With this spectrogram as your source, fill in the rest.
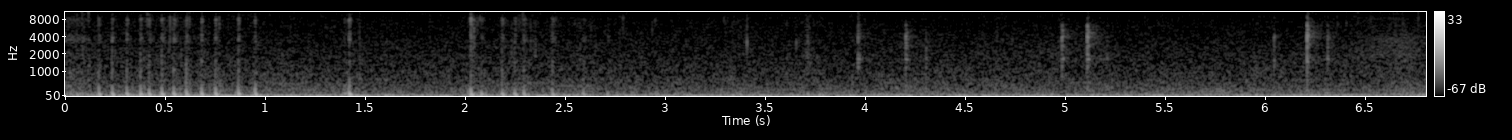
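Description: A small round ceramic candle jar holding a lit candle is held in both hands and tapped on the outside with fingernails. A quick run of soft, dry clicking taps comes in the first second, then scattered lighter taps with bright ticks over a faint low rumble. Each tap dies away almost instantly, and the whole clip stays quiet.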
